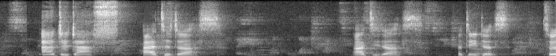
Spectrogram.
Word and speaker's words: Adidas: Kyle, they are Adidas.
